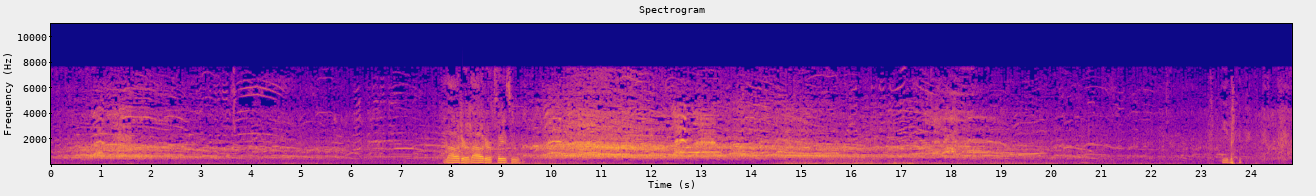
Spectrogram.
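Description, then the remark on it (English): A crowd of men and women imitates rooster crowing together, a loud, overlapping chorus of wavering cries that swells and fades, with one sharp call standing out near the middle and brief spoken urging. “Everyone crowed like rooster.”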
